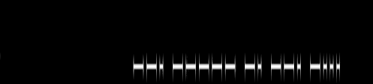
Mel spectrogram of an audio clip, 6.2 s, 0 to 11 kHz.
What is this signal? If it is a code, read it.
Morse code, heard as a keyed tone, about 22 wpm, 700 Hz. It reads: G0NGB
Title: DXCC-100 Call Signs - 5 Characters - Repeated 3x - 22wpm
